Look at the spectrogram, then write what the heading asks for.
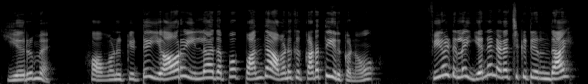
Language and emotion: Tamil, angry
